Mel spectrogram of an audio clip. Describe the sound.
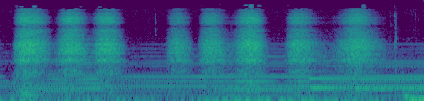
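A quick, rhythmic run of about eight short sniffs, soft, with a faint steady tonal hum underneath and no voices, as a boy comes in sniffing.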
